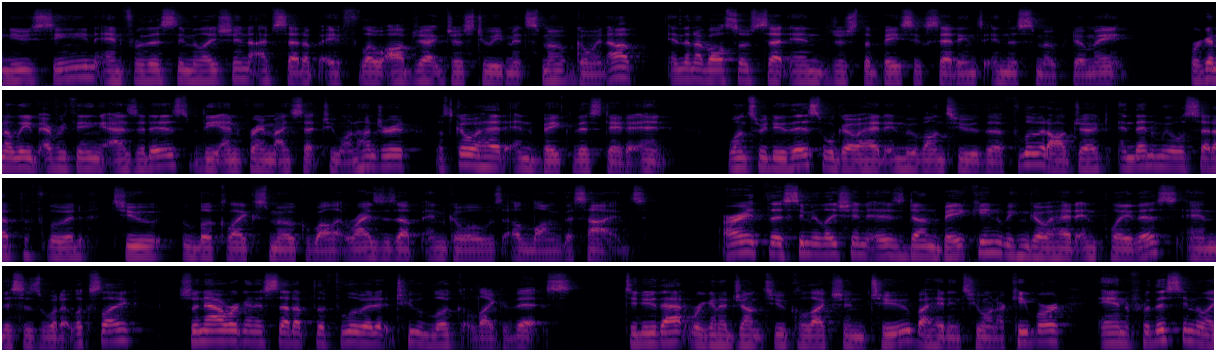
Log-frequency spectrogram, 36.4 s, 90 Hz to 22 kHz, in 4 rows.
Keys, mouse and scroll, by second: 1.8 click, 4.9 click, 6.5-8.6 scroll down 1, 8.6-10.1 scroll down 8, 10.1-11.8 scroll down 3, 11.8-13.1 scroll up 8, 13.1-23.4 drag, 25.3 space, 33.8 2.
